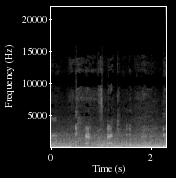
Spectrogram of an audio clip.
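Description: Steady low road and engine rumble inside a moving car's cabin, with brief laughter and voice fragments from the passengers.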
